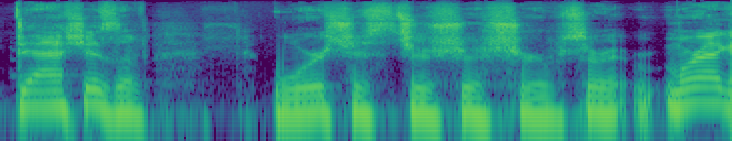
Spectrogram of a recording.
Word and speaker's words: Worcestershire: You're going to need 3 dashes of Worcestershire. Morag, how do you say this word? Worcestershire.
